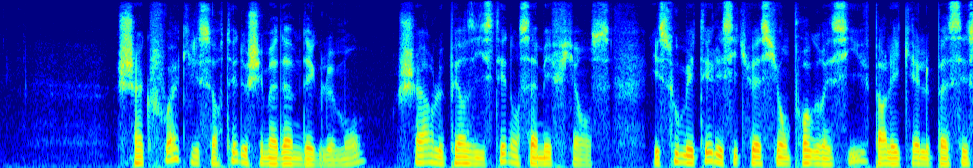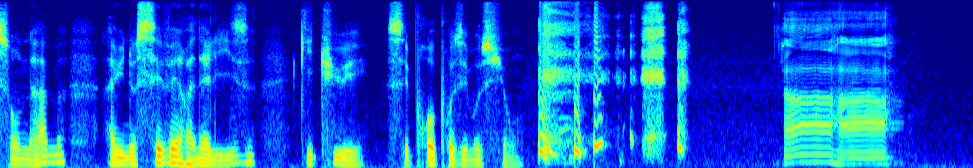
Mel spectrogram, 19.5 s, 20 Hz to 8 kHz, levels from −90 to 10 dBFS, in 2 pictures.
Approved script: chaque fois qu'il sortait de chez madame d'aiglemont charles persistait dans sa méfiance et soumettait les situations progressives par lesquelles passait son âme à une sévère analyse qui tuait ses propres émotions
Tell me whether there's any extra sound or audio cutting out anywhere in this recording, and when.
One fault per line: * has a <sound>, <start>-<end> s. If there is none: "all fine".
* has a laugh, 15.1-16.7 s
* has a laugh, 17.5-18.8 s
